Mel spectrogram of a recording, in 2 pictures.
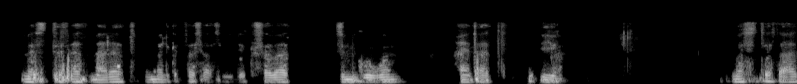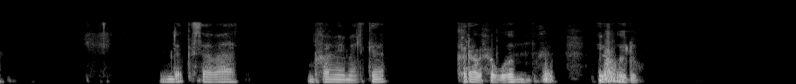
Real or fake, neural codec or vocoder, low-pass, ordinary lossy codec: real; none; 7.2 kHz; Opus, 64 kbps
